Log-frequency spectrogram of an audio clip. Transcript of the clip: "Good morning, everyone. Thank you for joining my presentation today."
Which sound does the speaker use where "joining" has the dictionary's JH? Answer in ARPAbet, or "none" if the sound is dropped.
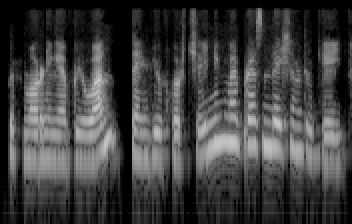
CH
